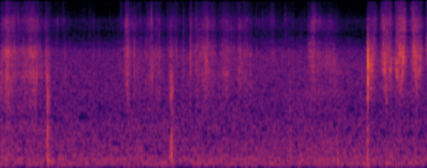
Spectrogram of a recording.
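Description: Quiet eating sounds: a few faint clicks and rustles of food being handled and chewed, with a small cluster of clicks near the end.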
